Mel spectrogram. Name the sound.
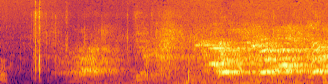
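dogs barking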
